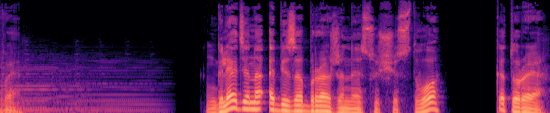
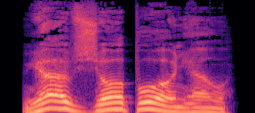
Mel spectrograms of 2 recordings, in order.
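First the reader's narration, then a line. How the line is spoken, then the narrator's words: Hoarse wheeze, great guard. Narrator (Russian): просипел великий страж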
